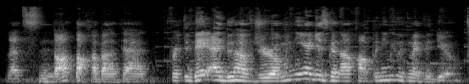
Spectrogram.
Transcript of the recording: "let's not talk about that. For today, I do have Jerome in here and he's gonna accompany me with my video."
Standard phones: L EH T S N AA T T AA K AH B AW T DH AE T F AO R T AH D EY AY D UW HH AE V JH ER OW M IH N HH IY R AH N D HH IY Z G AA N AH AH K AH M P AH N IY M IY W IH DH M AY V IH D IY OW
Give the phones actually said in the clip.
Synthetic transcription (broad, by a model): L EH T S N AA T T AA K AH B AW T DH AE T F AO R T AH D EY AY D UW HH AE V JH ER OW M IH N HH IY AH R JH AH S G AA N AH AH K AH M P AH N IY M IY W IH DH M AY V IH D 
